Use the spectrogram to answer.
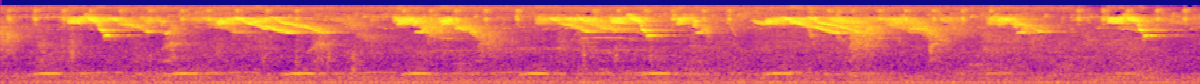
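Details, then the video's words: Group song of blue-black grassquits for training caged birds: bursts of shrill buzzy downslurred notes come and go every couple of seconds, above a steady low arched tone repeated about once a second. "Baderna de Tiziu Ótima Para Foguear"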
